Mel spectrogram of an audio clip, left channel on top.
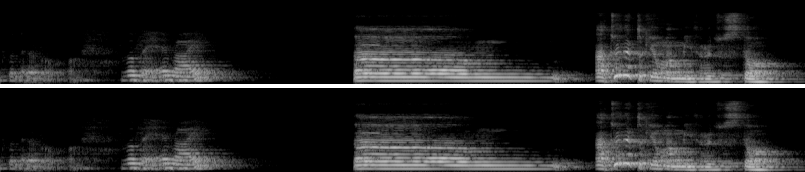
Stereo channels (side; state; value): both; normal; correlation 0.95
